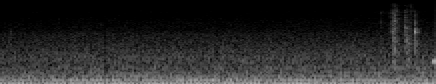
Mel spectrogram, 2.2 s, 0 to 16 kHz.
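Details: 2005 Dodge Dakota 3.7L V6 idling steadily with no misses, knocks or hesitation, after fuel pump replacement and cycling the key three times before starting; everything runs.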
